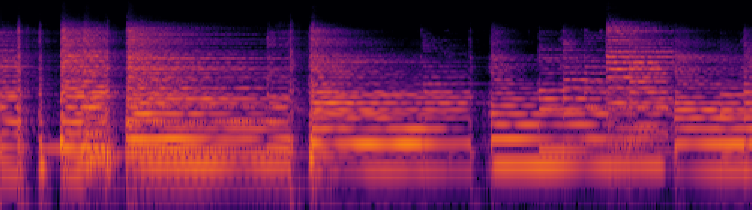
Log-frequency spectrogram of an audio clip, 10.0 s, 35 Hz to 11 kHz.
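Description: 2016 Gretsch G5422TG Electromatic hollow-body electric guitar with Blacktop Filter'Tron humbuckers, played through an amp: a run of strummed chords, each left to ring for a second or two, with short breaks between some of them.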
